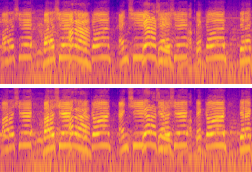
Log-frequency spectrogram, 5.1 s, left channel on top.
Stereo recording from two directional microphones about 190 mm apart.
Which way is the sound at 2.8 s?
35° right (ahead or behind).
